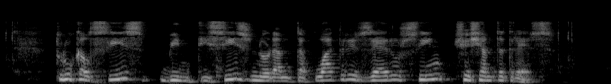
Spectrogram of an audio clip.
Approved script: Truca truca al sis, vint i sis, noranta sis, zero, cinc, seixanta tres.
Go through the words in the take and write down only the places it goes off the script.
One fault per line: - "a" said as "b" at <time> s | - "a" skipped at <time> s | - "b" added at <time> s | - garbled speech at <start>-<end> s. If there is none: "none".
- "truca" skipped at 0.8 s
- "sis" said as "quatre" at 3.2 s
